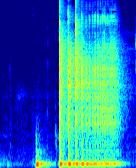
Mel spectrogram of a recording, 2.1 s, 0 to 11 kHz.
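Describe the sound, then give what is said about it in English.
Dice are rolled during a tabletop role-playing game. A single knock is followed by a rapid clatter of bouncing and rattling that lasts about a second and then dies away, with no talk. “What is wrong with this dice? It sucks. Another 9.”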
